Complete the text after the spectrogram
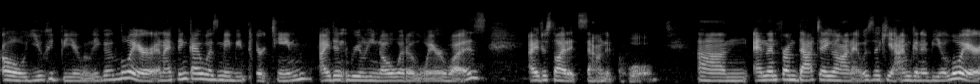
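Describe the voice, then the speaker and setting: Chatty young woman from Qatar. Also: lowish voice. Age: young adult. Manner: earnest, chatty, frequent ums. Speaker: guest, student founder of an organization. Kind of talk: interview.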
